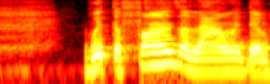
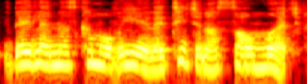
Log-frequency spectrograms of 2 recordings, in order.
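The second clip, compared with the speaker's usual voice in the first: higher, fast, gushing mock voice; mocking naive voice; 7 semitones higher than usual. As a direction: send up a grateful dupe, quick and high. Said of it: "you got raccoons going over there like".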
